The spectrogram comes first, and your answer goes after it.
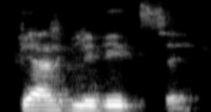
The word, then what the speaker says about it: Piast: PIAS Biliche. Entonces lo vamos a dar por bueno, ¿no? Lo vamos a dar por bueno. Puedes decir PIAS, déjalo con PIAS y ya está. Sí, PIAS. Fácil.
